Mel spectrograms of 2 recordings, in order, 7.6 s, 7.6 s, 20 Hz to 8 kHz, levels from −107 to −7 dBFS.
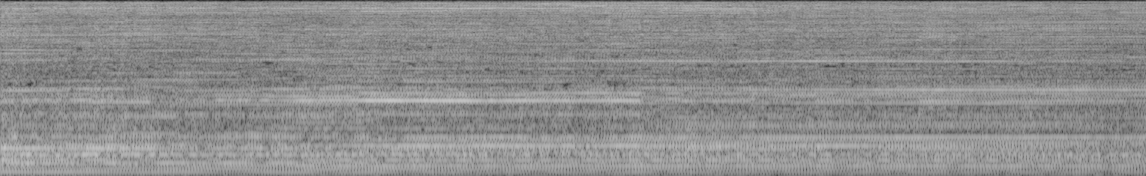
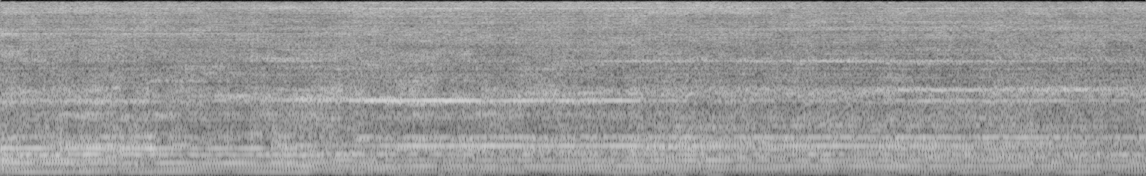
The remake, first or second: second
